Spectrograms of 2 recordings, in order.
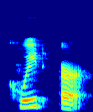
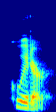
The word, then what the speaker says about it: quit her: Here, if you link the words, her is not an important word. We do not pronounce H, so we say Quit er. The letter T is between two vowels. We pronounce it as a fast D.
